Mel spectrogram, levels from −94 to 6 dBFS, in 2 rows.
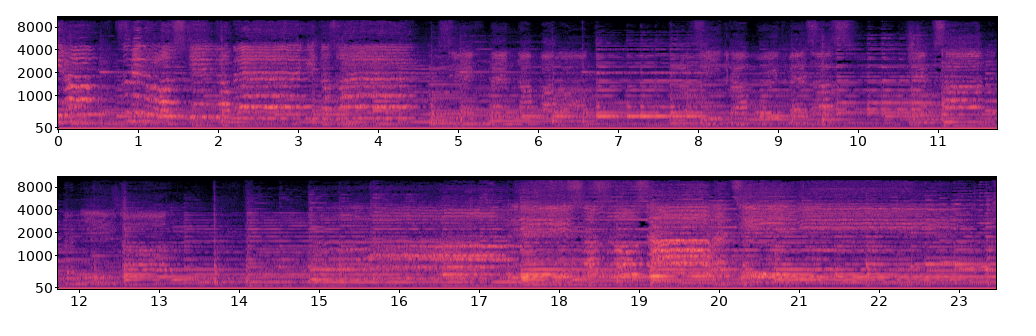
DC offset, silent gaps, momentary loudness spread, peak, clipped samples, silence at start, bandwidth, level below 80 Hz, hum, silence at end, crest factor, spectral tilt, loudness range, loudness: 1%; none; 11 LU; -10 dBFS; under 0.1%; 0 s; 10 kHz; -66 dBFS; none; 0 s; 20 dB; -4 dB/octave; 9 LU; -31 LUFS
